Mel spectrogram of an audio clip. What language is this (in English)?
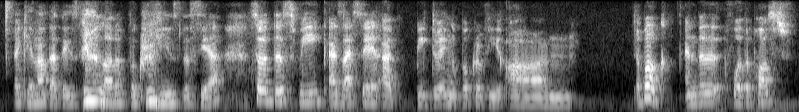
English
